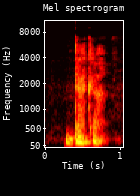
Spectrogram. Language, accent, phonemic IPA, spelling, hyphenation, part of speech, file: English, Southern England, /ˈdæ.kə/, Dhaka, Dha‧ka, proper noun, LL-Q1860 (eng)-Dhaka.wav
- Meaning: 1. The capital city of Bangladesh 2. The capital city of Bangladesh.: The Bangladeshi government 3. A district of Bangladesh, where the capital is located in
